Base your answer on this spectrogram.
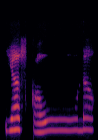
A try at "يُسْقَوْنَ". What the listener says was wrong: Okay, ya has a dhamma. So yusqawna.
